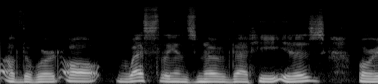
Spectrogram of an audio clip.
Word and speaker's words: Wesleyan: of their denominational name if a man pronounces the word Wesleyan as if the S were a z and puts the accent upon the second syllable one may safely conclude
